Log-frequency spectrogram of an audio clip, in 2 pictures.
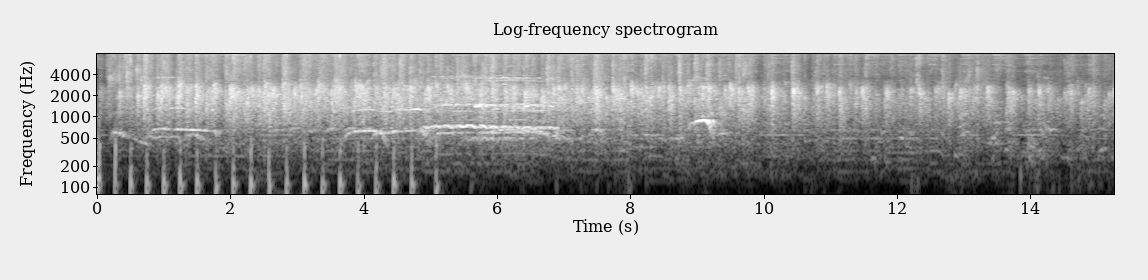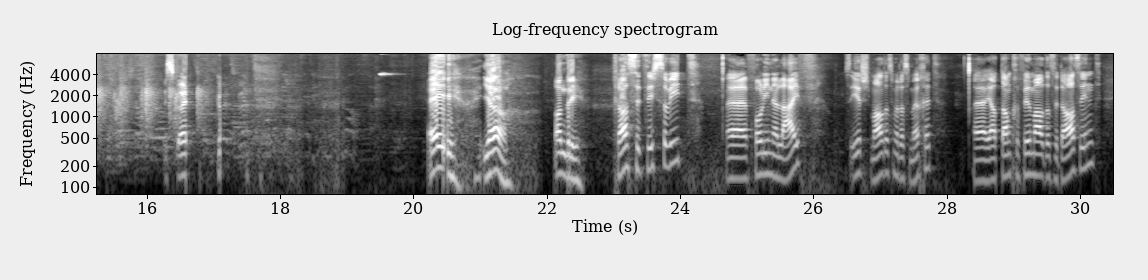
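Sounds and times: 
audience applause: 0:00.0 - 0:16.9
speech: 0:20.5 - 0:21.5, 0:22.1 - 0:30.4.

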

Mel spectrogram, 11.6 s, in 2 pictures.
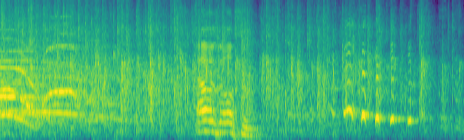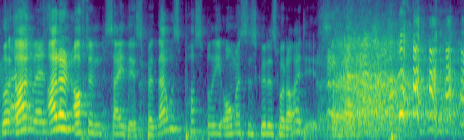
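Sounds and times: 
audience clapping and cheering: 0:00.0 - 0:06.4
speech: 0:02.5 - 0:03.3, 0:05.8 - 0:11.1
laughter: 0:02.6 - 0:06.2, 0:09.8 - 0:11.5.

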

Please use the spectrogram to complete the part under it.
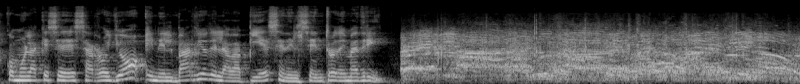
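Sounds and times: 
speech: 0:00.1 - 0:05.4
protest crowd chanting and shouting a war cry: 0:04.0 - 0:07.9.

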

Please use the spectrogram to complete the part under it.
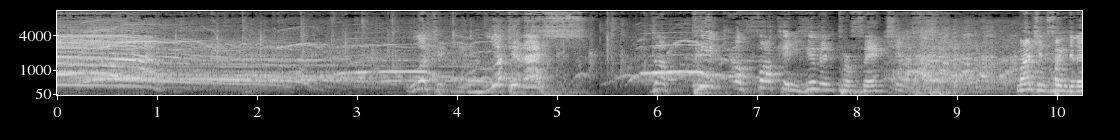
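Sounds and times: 
audience cheering and whooping in Glasgow: 0:00.0 - 0:07.0
scattered clapping: 0:01.6 - 0:06.0
speech: 0:03.5 - 0:05.1, 0:06.0 - 0:10.2
laughter: 0:08.3 - 0:10.2.

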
